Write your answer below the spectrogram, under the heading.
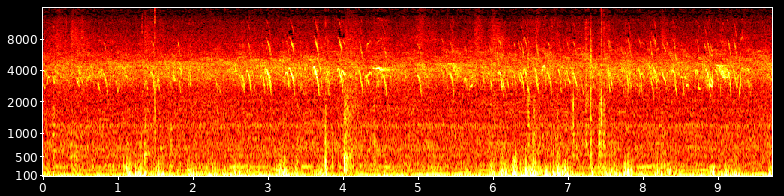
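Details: Chorus of black Cochin bantam chicks, continuous high thin peeps overlapping throughout, over a low hum and occasional clicks or taps.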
